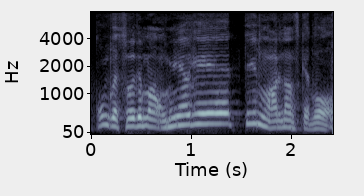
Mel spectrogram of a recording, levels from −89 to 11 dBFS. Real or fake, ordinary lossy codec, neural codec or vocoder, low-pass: fake; none; codec, 16 kHz, 2 kbps, FreqCodec, larger model; none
